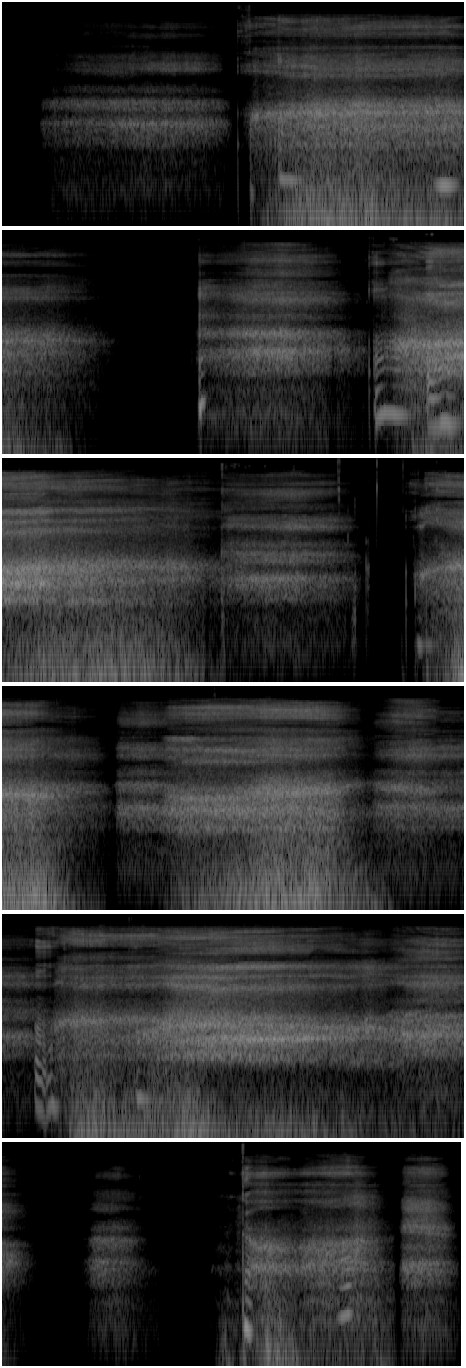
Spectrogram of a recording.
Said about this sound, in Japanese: 生温かい吐息吹きかけられるの好き。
